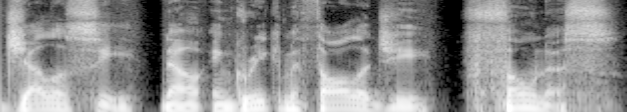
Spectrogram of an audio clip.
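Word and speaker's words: Phthonus: now in Greek mythology phonus I believe is how you pronounce it was the personification of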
